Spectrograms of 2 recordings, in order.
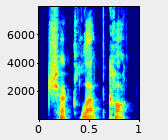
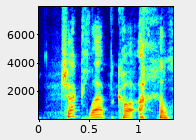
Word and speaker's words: Chek Lap Kok: 174 passengers and 13 crew aborted their takeoff roll at Hong Kong Chek Lap Kok International Airport.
